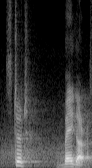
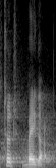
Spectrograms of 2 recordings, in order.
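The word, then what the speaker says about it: Studebaker: a look at that stood bigger stood bigger okay this is how you have to pronounce it and it's an old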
